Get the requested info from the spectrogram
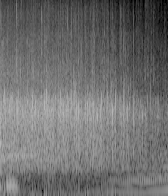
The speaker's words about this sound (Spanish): Un aplauso para ellos.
